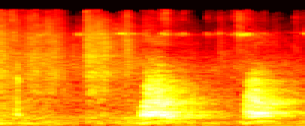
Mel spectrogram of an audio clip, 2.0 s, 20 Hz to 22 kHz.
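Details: Rottweiler Efe at play with an elderly man indoors while chewing a bone; two short, deep barks about 0.7 seconds apart, with a faint steady high whine in the background.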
